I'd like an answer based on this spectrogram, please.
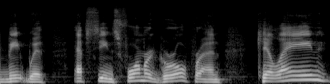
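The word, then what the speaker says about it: Ghislaine: is expected to meet with Epstein's former girlfriend, Gileain. Galain, how do you say it? Gelain. Gelain Maxwell. Gizlane. Gizlane. No, I think it's Gilain.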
